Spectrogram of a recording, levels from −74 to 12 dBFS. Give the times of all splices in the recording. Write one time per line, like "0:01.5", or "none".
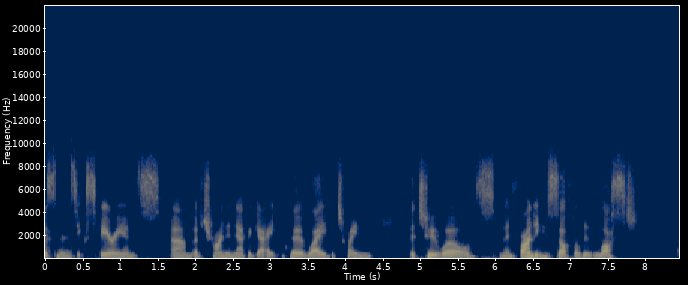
0:06.1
